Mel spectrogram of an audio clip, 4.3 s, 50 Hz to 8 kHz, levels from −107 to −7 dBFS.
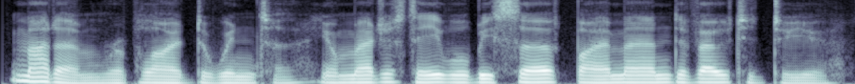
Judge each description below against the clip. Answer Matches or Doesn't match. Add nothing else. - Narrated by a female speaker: Doesn't match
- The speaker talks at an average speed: Doesn't match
